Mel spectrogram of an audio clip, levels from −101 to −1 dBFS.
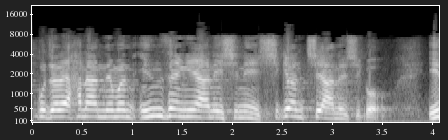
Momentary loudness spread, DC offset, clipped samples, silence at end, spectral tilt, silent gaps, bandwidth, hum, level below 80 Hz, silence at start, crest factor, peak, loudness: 6 LU; under 0.1%; under 0.1%; 0 s; -4.5 dB/octave; none; 8 kHz; none; -48 dBFS; 0 s; 12 dB; 0 dBFS; -13 LUFS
